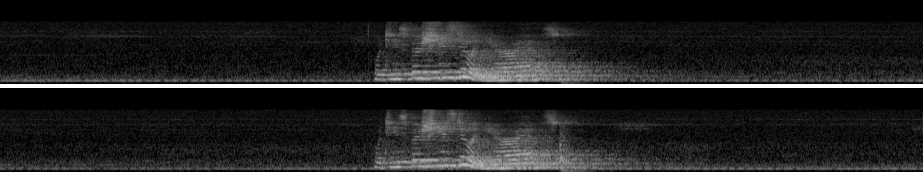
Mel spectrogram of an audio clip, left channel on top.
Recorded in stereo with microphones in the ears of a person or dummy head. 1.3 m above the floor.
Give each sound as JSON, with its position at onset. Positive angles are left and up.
{"t": 3.7, "sound": "a woman speaking", "side_deg": 10, "distance_m": 2.0}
